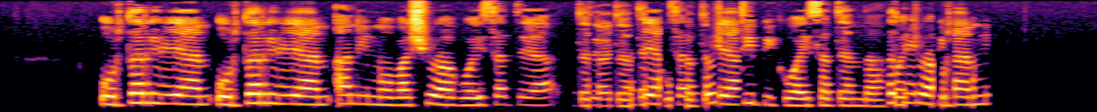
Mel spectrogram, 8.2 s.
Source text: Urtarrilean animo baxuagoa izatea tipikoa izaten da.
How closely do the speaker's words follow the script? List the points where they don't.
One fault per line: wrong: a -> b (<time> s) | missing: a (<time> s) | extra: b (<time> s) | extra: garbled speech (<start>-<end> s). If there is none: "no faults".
extra: urtarrilean (1.7 s)
extra: garbled speech (4.3-5.5 s)
extra: garbled speech (6.7-7.4 s)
